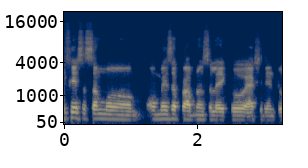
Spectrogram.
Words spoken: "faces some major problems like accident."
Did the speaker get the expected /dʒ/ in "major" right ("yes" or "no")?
no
